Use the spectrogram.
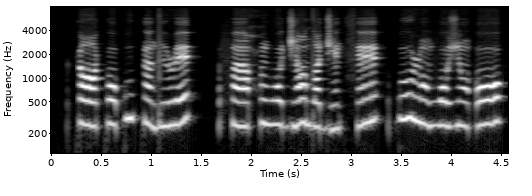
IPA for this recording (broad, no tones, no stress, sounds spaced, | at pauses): k ɑ k ɔ ɓ u k ã d ɨ ɹ ɛ | f ã ħ ũ ɦ ɔ d͡ʒ ã dˤ o d͡ʒ ɛ̃ k s ɛ̃ | ɓ o ɹ ɔ̃ v ɔ ʒ ɔ̃ ʔ ɔ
